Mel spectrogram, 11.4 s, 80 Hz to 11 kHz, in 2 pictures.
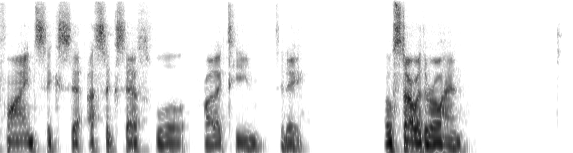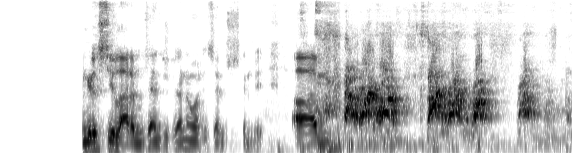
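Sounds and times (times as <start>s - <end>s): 
speech: 0.0s - 3.1s, 3.8s - 4.7s, 6.6s - 10.8s
dog barking: 9.0s - 11.4s.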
